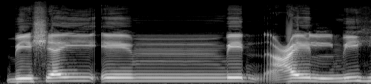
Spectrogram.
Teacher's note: یہاں ادغام بھی ہو رہا ہے کیونکہ بشیء کے نیچے تنوین ہے، اور تنوین کے بعد میم یرملون کا ادغام کیجیے گا یہاں پہ غنے کے ساتھ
